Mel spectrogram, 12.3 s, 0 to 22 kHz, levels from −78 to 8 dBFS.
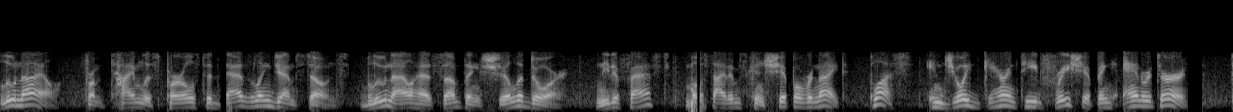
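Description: Speech over a narrowband phone line, consistent with 32 kbit/s G.726 ADPCM passing roughly 200 Hz to 3.4 kHz, carries gain pumping throughout. The room background sits about 39 dB below the speech, and the gain swings by roughly 15 dB, pulling loud and soft parts closer together. This is likely an overdriven microphone gain caught by a fast limiter. Unlike a noise gate, the background never fully cuts out. There is also packet loss on an ADPCM call. A hard-edged 60 ms silence at 2.2 s follows "timeless pearls to". Between 6.88 and 7.07 s, after "it fast" and before "items can ship overnight", about 90 ms is lost in scattered gaps, the longest 40 ms. A 150 ms hole falls at 11.87 s. What sets this apart from a plain dropout is that each return comes back slightly distorted before settling, because the decoder's predictor has drifted out of step with the sender's.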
